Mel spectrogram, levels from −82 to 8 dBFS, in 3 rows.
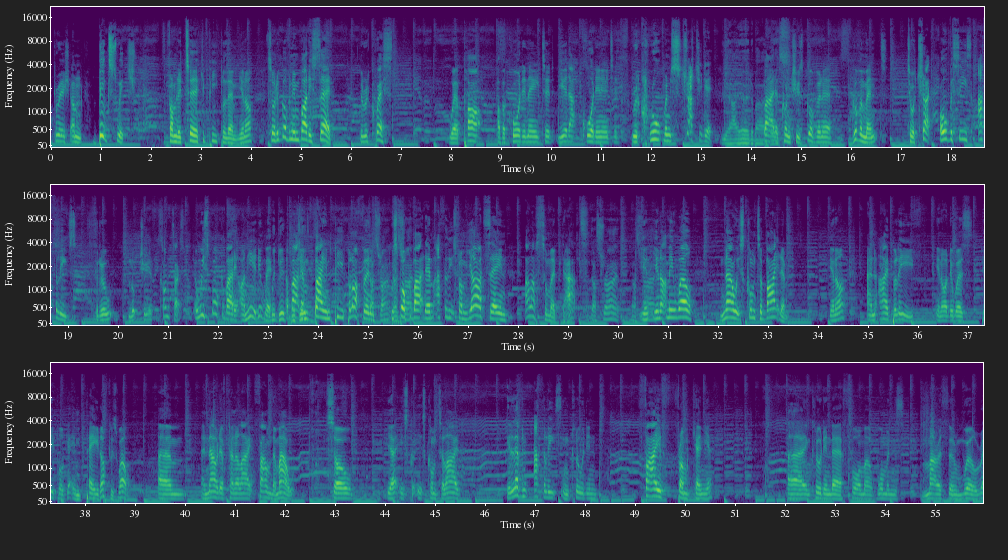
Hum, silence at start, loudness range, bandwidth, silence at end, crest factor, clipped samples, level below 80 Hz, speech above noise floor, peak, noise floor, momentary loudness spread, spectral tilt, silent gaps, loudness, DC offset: none; 0 s; 7 LU; 16 kHz; 0 s; 20 dB; under 0.1%; -40 dBFS; 23 dB; 0 dBFS; -42 dBFS; 20 LU; -5.5 dB/octave; none; -19 LUFS; under 0.1%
